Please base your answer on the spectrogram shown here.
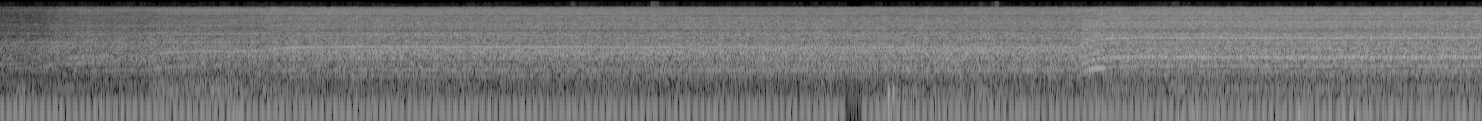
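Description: Small drill boring guide holes for threaded bolts into guitar wood, a steady high whine running nearly continuously near the mic, with a slight pitch shift partway through, during an acoustic guitar rebuild.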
